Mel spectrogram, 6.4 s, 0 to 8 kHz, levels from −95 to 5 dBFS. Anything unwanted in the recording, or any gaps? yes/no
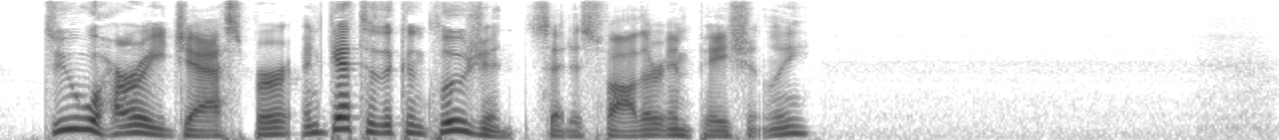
no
